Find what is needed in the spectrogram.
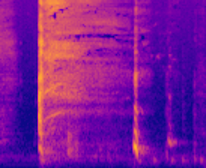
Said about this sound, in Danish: Jeg skal pusse næse. Jamen, du kan godt lige nå at gøre det færdigt.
